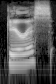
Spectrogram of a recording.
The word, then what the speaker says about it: Garris: Kaylee Kaylee either's fine Garrus is it's like Harris but with the G she was young so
